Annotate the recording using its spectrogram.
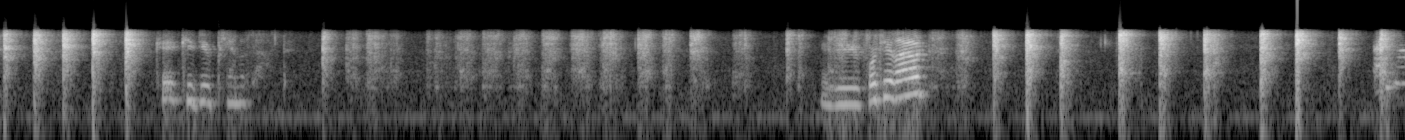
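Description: A toy hammer taps rapidly on a wooden toy.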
